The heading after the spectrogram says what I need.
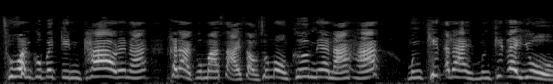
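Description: Throughout the speech there is a ringing, washy quality, with hiss that swells and fades alongside the signal and nothing above 10 kHz. This is likely WMA compression, consistent with roughly 32 kbps, where long transform blocks smear quantisation noise and weak spectral lines are discarded.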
